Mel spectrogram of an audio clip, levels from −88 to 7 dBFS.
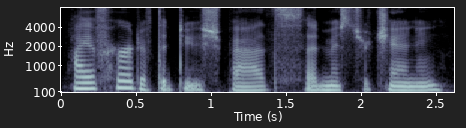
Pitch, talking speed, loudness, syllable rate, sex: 160 Hz, 230 wpm, -19 LUFS, 4.9 syllables/s, female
